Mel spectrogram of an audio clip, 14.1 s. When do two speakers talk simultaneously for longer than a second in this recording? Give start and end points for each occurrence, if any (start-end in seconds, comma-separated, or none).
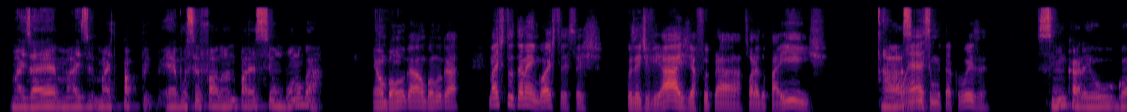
none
